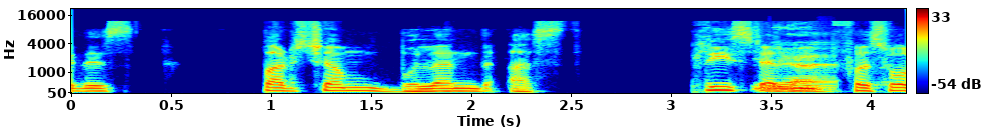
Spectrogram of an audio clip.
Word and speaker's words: Parcham Buland Ast: So tell me about how, and give me a second when I say this, Parcham Buland Ast.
